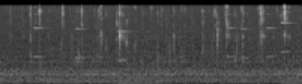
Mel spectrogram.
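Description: Close-up mouth sounds of a person chewing a soft steamed corn bun: a quick run of small sticky, wet clicks and smacks, a couple of them louder, over a steady faint hum.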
